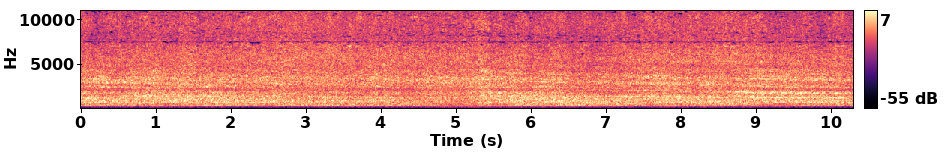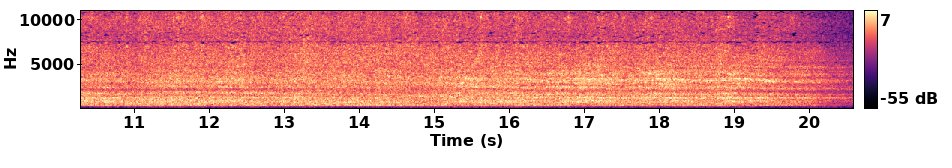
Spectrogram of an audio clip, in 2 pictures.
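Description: Covered grain hopper wagons of a long freight train rolling past at speed: a steady, loud noise of steel wheels on rails. It drops away about twenty seconds in.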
